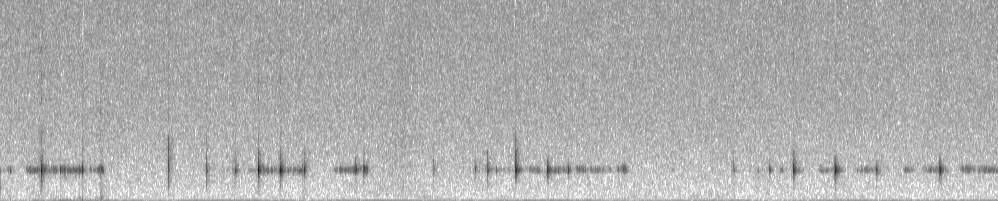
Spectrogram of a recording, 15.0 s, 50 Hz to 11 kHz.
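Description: A hollow carved wooden frog guiro, held close, is scraped along its ridged back with a wooden stick. About fourteen short, irregular raspy buzzes ring out with a tone near 1.7 kHz. They sit over a faint low hum in quiet surroundings.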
